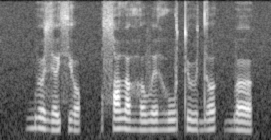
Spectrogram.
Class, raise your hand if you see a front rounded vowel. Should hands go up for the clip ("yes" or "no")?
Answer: yes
